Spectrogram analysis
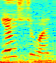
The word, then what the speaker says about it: Yeshua: People say, I can't pronounce Yeshua, it's just like saying Joshua with a Y, okay, Yeshua, Joshua, Yeshua, Joshua, you see?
